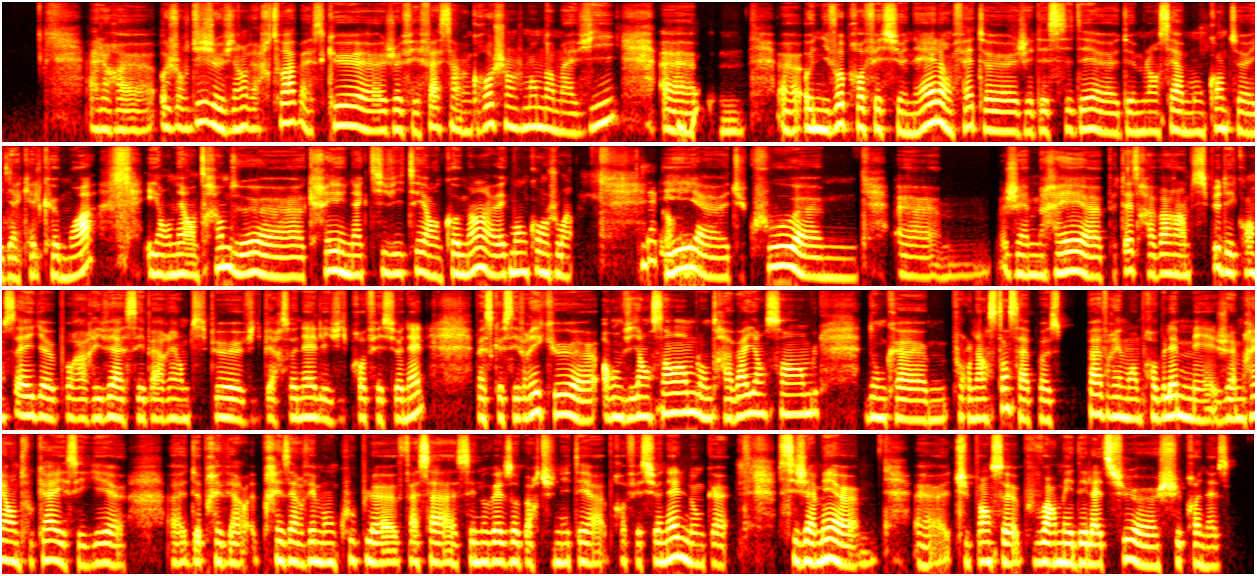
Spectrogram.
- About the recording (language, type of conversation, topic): French, advice, Comment puis-je mieux séparer mon travail de ma vie personnelle pour me sentir moins stressé ?
- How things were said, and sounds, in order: none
